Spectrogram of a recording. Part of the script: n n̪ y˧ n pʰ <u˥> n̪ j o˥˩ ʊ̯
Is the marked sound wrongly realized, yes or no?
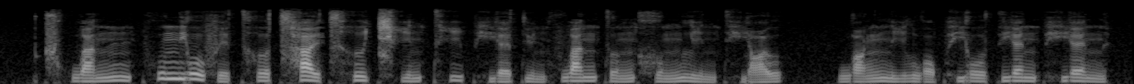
no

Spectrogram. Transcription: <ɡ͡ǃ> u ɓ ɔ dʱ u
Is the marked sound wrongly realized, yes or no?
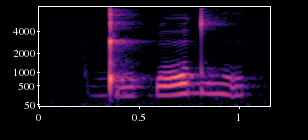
no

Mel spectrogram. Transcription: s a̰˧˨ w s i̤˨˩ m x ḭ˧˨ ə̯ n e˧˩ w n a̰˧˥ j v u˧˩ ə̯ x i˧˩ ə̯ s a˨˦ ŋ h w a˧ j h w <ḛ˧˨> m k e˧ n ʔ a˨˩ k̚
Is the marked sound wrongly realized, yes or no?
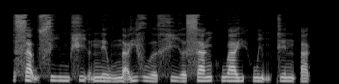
yes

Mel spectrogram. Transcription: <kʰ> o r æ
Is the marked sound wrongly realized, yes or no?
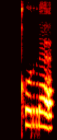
no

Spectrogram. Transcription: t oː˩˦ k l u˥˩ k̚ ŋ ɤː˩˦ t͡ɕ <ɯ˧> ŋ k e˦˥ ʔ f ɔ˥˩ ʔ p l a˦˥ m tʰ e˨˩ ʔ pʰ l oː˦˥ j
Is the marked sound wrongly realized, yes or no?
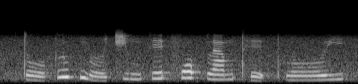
no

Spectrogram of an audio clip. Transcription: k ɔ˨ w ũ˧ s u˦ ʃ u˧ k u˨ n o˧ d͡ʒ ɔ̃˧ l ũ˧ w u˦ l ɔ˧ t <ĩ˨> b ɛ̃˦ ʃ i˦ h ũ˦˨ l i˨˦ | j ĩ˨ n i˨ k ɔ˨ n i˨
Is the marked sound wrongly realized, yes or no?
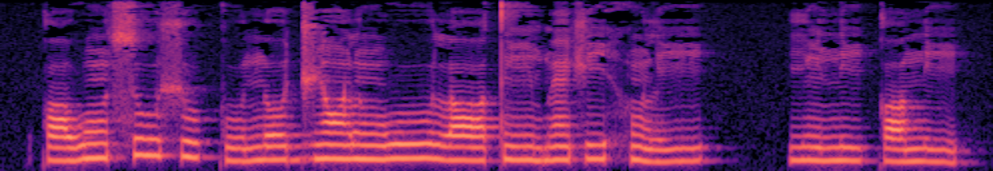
yes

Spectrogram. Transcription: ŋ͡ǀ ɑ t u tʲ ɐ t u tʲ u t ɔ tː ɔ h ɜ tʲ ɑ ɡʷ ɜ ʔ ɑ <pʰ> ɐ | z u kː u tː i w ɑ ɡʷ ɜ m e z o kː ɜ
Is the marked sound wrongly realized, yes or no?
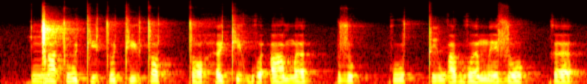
yes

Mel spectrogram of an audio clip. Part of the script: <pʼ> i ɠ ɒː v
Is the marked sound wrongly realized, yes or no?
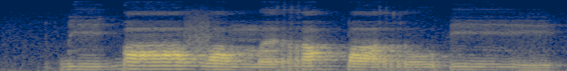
yes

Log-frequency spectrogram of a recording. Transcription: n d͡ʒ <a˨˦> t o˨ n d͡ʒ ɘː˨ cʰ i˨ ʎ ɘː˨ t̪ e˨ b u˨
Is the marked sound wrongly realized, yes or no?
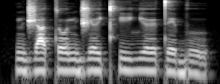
yes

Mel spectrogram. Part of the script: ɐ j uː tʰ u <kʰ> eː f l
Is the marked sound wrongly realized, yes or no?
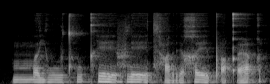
no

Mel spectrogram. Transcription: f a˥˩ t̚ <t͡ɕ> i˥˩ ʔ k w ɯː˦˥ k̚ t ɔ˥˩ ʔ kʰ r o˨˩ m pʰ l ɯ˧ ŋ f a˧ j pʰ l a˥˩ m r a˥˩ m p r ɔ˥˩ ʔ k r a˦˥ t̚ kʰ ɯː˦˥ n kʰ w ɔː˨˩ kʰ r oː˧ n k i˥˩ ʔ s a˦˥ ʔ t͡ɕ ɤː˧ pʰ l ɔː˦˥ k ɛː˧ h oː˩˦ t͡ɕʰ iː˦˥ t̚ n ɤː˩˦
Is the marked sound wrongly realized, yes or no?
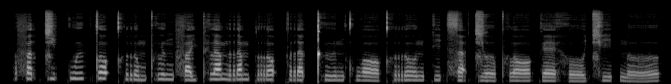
no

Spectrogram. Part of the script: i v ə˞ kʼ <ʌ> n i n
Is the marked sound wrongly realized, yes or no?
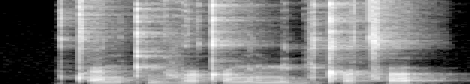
yes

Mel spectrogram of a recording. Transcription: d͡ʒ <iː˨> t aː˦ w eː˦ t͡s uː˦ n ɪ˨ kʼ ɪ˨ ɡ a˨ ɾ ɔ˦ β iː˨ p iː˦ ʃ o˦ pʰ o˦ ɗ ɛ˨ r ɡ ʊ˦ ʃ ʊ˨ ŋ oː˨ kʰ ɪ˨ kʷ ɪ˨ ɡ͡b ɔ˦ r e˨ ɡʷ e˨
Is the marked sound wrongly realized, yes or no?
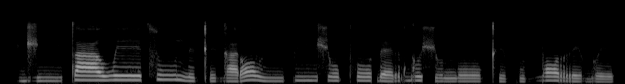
no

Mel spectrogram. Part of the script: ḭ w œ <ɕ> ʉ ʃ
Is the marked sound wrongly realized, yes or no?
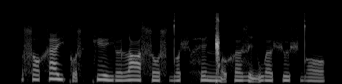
yes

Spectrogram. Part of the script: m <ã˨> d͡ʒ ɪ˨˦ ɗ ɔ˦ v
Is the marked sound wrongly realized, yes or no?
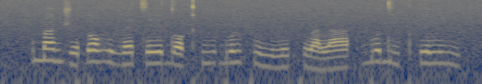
yes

